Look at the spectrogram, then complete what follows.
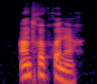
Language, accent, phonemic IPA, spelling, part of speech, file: French, France, /ɑ̃.tʁə.pʁə.nœʁ/, entrepreneur, noun, LL-Q150 (fra)-entrepreneur.wav
- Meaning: entrepreneur (person who organizes and operates a business venture)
